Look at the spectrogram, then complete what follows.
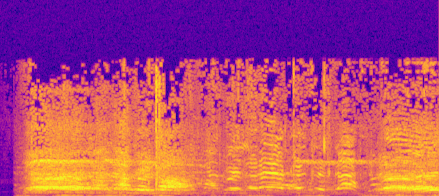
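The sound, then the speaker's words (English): A large crowd of ruling NRM party supporters, dressed in yellow, cheers and shouts at the Kololo airstrip in Kampala, Uganda, awaiting President Yoweri Museveni, with marching bands, in loud, sustained waves of many overlapping voices, with chanting swells rising and falling and no single speaker standing out. “Crowds were in high spirits as they made their way to the Kololo airstrip Thursday.”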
